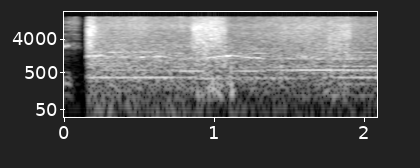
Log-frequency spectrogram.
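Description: Steady rushing wind under a faint sustained music tone, with a brief gust about a second in: the cartoon's sound of a freezing, blizzard-swept scene.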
